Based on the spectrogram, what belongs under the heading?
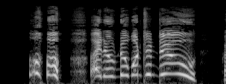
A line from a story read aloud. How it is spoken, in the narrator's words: cried Scrooge, laughing and crying in the same breath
